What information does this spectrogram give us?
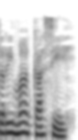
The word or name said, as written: terima kasih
